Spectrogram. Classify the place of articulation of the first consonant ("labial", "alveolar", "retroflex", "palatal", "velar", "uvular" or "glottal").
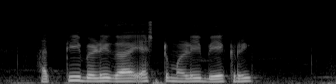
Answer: glottal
